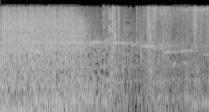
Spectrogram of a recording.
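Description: Rapid gunfire from a weapon in the first-person shooter Bioshock Infinite, a dense loud burst of shots filling the first second and a half, then thinning into scattered quieter shots and game ambience.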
